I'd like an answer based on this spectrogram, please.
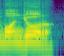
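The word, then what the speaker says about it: Bonjour: L tulisannya Bonjor menanyanya Bonjo. Selamat pagi Bonjo.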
